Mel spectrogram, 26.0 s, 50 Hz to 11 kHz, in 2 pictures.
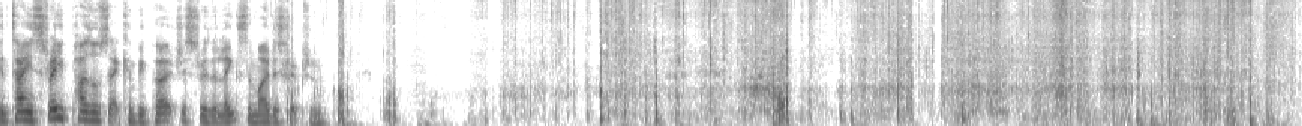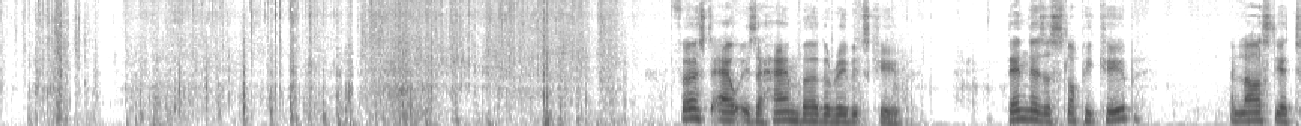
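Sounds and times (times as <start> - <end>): plastic and bubble wrap crinkling: 3.1 - 19.8
cardboard parcel pulled open: 3.8 - 19.4.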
